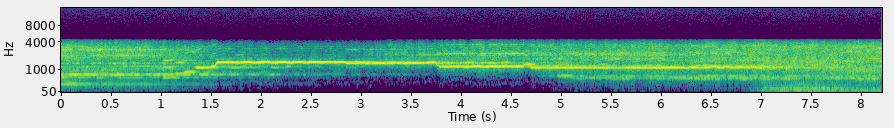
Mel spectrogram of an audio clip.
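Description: Side-blown flute playing a slow melody of long held notes, each stepping lower in pitch, over a soft accompaniment that fades out in the first second or two. A low rumble comes in near the end.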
